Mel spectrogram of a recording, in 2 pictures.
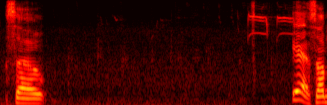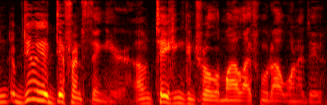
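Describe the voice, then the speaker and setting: This fifty-year-old vlogger from Australia, a tattoo artist, talks to camera outdoors in his farm's front yard, giving an informal, conversational update. His mid-range voice is very animated, at a moderate pace.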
